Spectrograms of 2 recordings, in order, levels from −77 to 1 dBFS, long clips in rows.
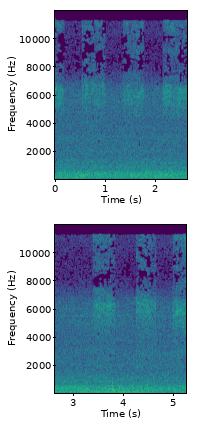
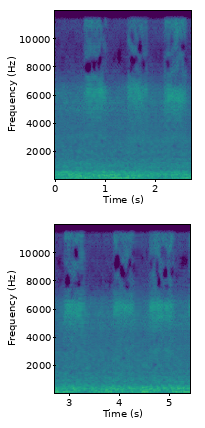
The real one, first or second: first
